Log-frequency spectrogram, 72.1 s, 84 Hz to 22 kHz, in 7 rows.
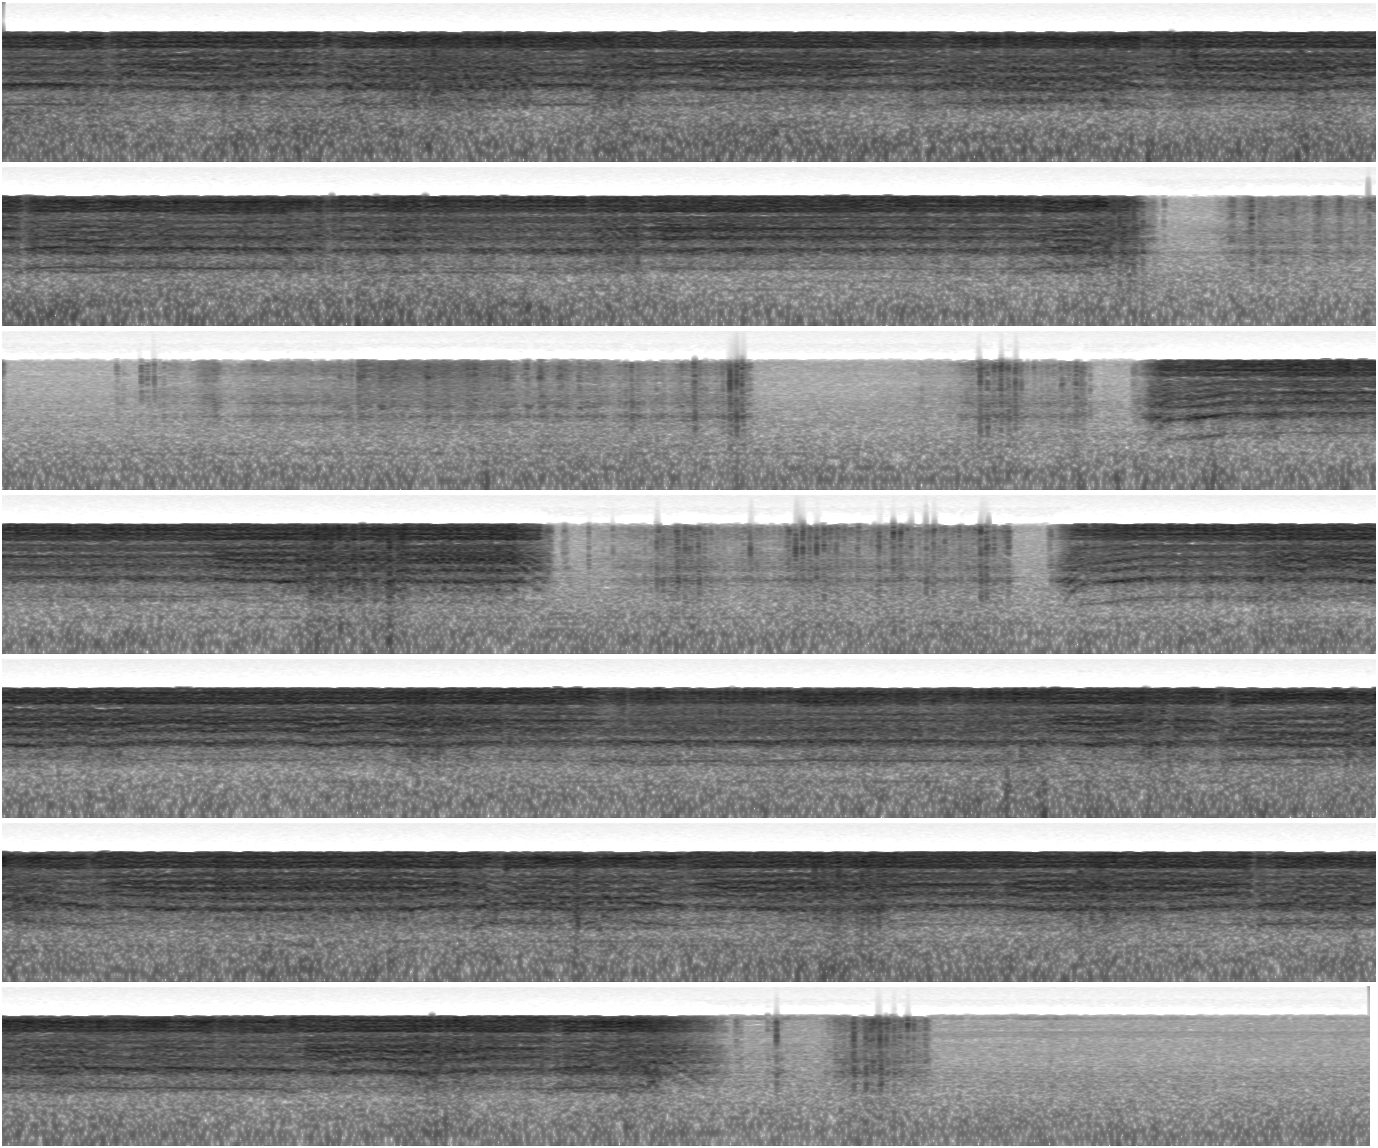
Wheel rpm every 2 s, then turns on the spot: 160, 160, 160, 160, 160, 160, 160, 160, 160, 60, 10, 20, 20, 0, 60, 160, 160, 70, 20, 90, 160, 160, 160, 160, 160, 160, 160, 160, 160, 160, 160, 160, 160, 60, 10, 0.
18-26 34-38 68-70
